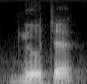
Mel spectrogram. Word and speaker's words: Goethe: His name was Goethe, and in pronouncing the name of this dramatist, the vowel involved, the first vowel, namely Ö, is a vowel which is a front vowel but said with lip rounding.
